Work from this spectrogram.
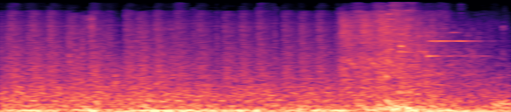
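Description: Rapid bursts of video game gunfire from a custom gun build, dense repeated shots in a sustained fusillade with harsh recoil, loud and close, with no talking.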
